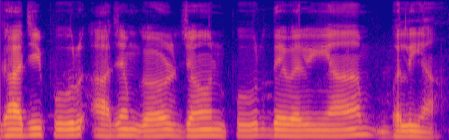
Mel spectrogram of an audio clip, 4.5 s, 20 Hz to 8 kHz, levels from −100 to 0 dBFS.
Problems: constant background noise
